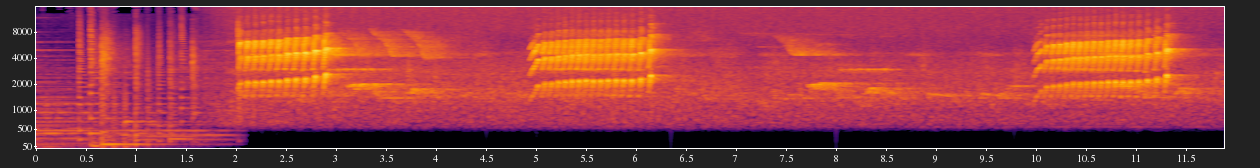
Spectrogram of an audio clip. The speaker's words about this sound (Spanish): Escuchamos al pico de pala cresti amarillo, según fue captado por ornitólogos colombianos en el Valle del Cauca y Antioquia.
